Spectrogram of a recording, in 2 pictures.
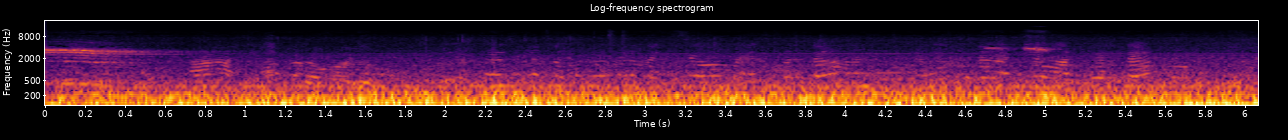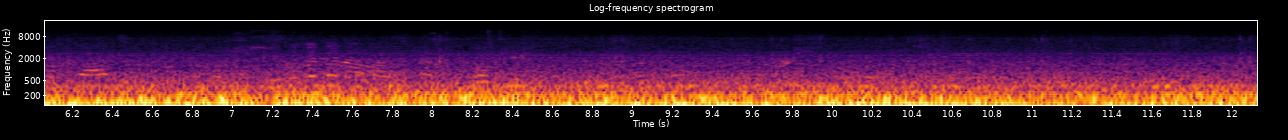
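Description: Volvo multi-axle coach's engine and road noise heard from inside the driver's cab: a steady low drone that grows slightly louder as the bus drives on, with faint voices in the background.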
